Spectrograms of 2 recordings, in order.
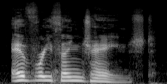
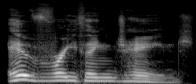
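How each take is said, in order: Both takes have the same delivery.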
